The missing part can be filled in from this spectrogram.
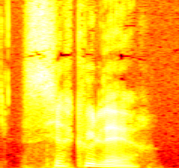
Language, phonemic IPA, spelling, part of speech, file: French, /siʁ.ky.lɛʁ/, circulaire, adjective / noun, Fr-circulaire.ogg
- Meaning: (adjective) circular; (noun) 1. decree 2. election leaflet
